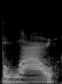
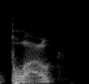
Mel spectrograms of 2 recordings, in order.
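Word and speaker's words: Blough: We're The Lions is looking like they will start David Blau, easily mispronounced as Blow, who surprisingly didn't blow last week.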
